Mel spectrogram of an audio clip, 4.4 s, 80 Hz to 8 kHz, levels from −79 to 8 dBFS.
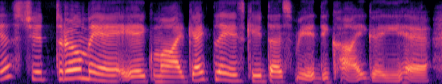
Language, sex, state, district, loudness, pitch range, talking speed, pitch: Hindi, female, Jharkhand, Ranchi, -14 LUFS, 185-260 Hz, 135 wpm, 215 Hz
